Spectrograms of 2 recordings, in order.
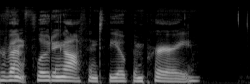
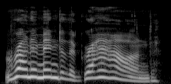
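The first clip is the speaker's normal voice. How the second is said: higher, louder thrilled yell; rising enthusiasm; 9 semitones higher, 4 dB louder than usual. A narrator's reading. Passenger cheering father on in the race, excited. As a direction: caught up in the race, cheer him on. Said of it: "in rising enthusiasm".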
